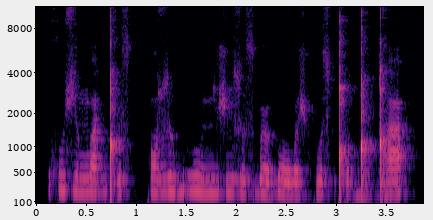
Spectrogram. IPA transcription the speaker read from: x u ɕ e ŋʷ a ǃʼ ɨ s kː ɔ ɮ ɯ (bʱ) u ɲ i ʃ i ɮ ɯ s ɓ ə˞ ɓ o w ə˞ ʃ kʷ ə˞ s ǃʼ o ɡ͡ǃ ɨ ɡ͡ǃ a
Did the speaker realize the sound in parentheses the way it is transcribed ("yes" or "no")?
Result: yes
